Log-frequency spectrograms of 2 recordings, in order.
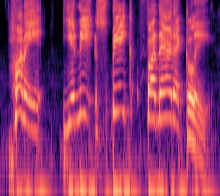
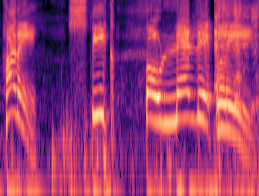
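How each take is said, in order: First: Imitating Stan, higher and patronising; a higher mock scolding of the waitress; condescending quote. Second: Slow, higher, laughing through the line; laughing quote. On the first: Stan lecturing the waitress, higher and patronising. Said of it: "He goes". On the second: Retold or imitated. Retelling Stan's line to friends, laughing and slow. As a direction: repeat the line slowly while cracking up. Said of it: "he goes, he goes".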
